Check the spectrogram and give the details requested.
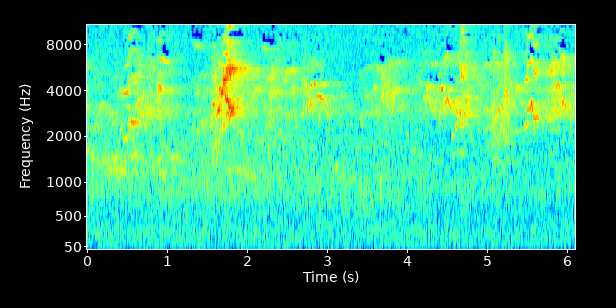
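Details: Rainbow lorikeets (Trichoglossus moluccanus) socialising within the flock in their natural habitat one morning: scattered harsh, shrill screeches and chatter, one louder squawk early on, over a steady hiss of outdoor background noise.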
